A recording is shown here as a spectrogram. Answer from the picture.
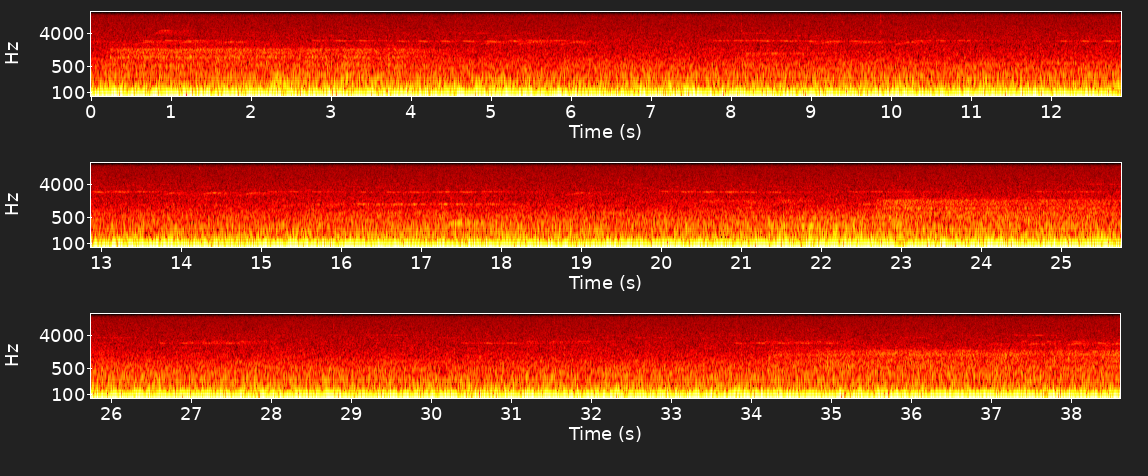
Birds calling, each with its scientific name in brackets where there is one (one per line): Yellow-bellied Sapsucker (Sphyrapicus varius)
